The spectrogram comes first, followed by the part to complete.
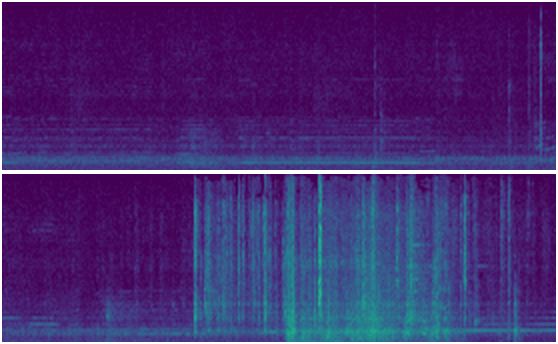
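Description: Car running along a snow-covered road with steady engine and tyre noise. About five and a half seconds in comes a loud crashing rush lasting about two seconds as the car leaves the road and ploughs through deep snow and brush.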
